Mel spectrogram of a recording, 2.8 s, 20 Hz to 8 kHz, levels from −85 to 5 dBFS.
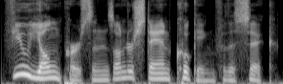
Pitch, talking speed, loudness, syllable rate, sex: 150 Hz, 170 wpm, -17 LUFS, 4.4 syllables/s, male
